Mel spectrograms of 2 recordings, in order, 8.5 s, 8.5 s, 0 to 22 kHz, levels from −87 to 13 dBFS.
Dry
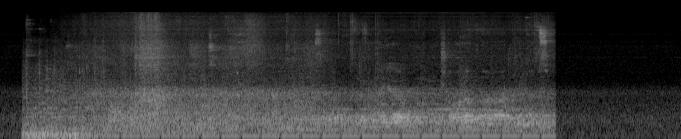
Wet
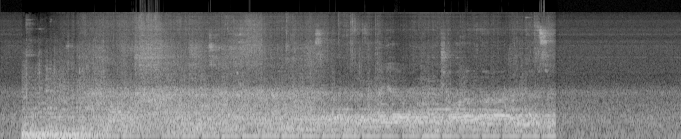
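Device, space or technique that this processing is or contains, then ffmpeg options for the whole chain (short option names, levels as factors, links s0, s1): loud club master: -af "acompressor=threshold=0.02:ratio=2,asoftclip=type=hard:threshold=0.0531,alimiter=level_in=50.1:limit=0.891:release=50:level=0:latency=1,volume=0.891"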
